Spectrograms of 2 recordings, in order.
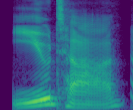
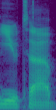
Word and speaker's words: Yuta: Marek and her assistant, Utah, arrive on the ship to help. Literally said Utah, but spelled Y-U-T-A, in case anyone was wondering.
